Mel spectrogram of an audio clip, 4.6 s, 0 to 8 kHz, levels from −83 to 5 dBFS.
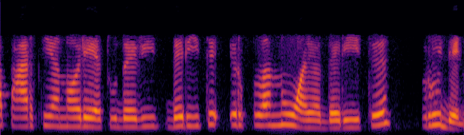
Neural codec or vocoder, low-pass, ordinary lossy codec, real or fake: none; 7.2 kHz; MP3, 32 kbps; real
